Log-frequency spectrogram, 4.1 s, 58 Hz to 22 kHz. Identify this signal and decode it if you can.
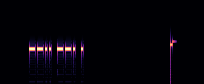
Morse code, heard as a keyed tone, about 30 wpm, 700 Hz. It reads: ZGE
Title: USA Call Sign Postfixes - 3 Letters 30wpm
